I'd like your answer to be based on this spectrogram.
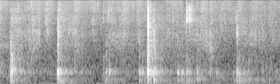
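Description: Sausage meat and seasoning mixed by hand, a few soft, wet squelching slaps spaced irregularly, close and quiet.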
